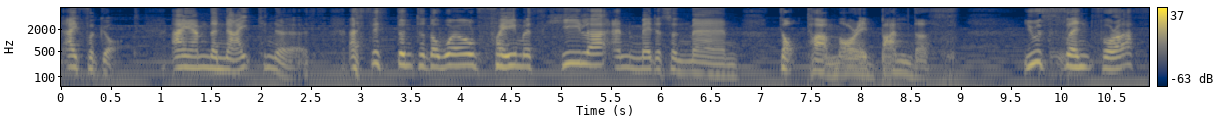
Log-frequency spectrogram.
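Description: A man's voice: high-pitched, expressive, slow, vocal fry, bright, forceful tone, faint music behind, voice pushed up, exaggerated voice. A man voicing a fat, eager night nurse woman with a wet, slobbering lisp in a storybook reading. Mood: gushing, eager. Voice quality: lisping, wet slobbering speech.

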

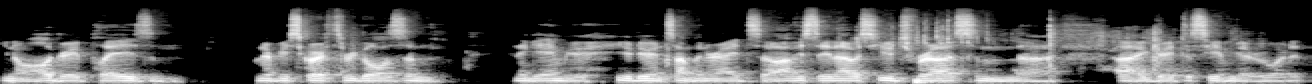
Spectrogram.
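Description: A man's voice: low-pitched, completely flat delivery, quick pace, sharp tone, breathy edge. A man answering as a hockey goaltender at a postgame press conference, brief and matter-of-fact. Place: arena press room. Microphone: table mic.

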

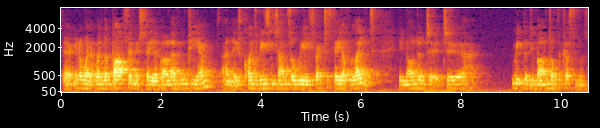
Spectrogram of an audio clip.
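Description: An older man speaks in a fairly low, mellow voice. He answers haltingly, pausing on fillers and restarting his sentences. The recording is very echoey, as if made in a bare room. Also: little pitch movement. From Hong Kong. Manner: hesitant, many fillers and restarts. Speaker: interviewee. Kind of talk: oral history interview.

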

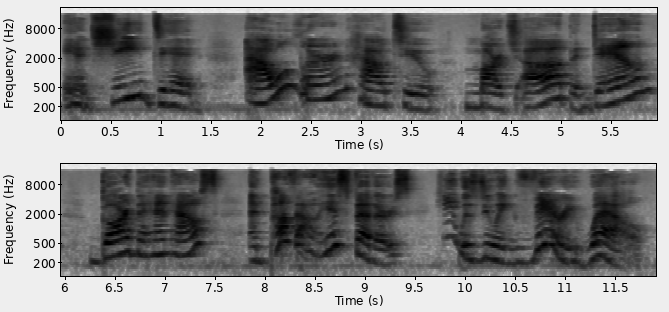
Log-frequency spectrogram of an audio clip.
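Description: A woman reading a picture book aloud to children as a teacher, expressive and emphatic. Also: a little high, very slow.

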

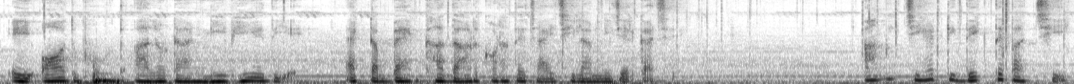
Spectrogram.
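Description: A man narrating a horror story in the first person, suspenseful and dramatic, with halting pauses. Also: mid-range voice, warm tone.

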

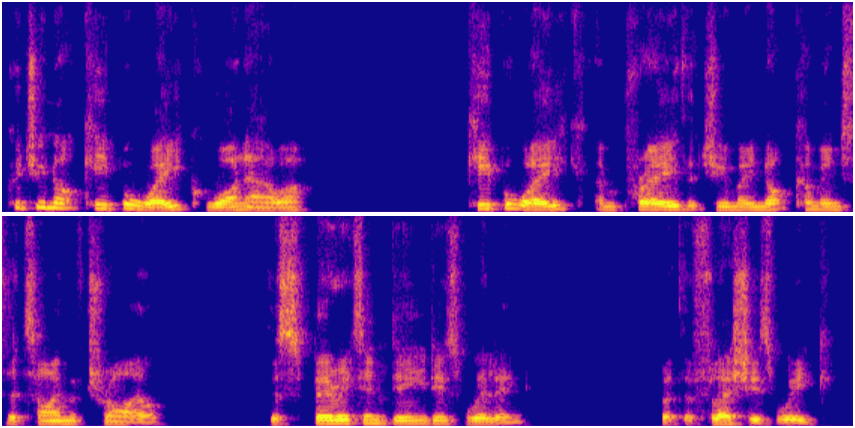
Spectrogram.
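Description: A man reads as a solemn teacher in a dramatized scripture reading. His voice sits somewhat high for a man. He declaims each line in a measured way. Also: mellow, close to an everyday voice. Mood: reproachful. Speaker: scripture reader.

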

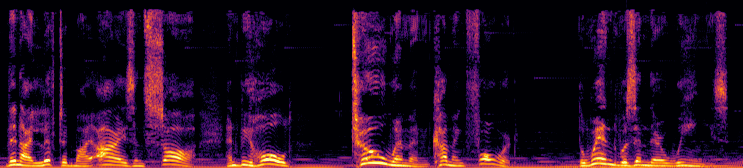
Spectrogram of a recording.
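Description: A man playing an earnest, awed prophet recounting his visions dramatically in an audio Bible. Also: sits high.

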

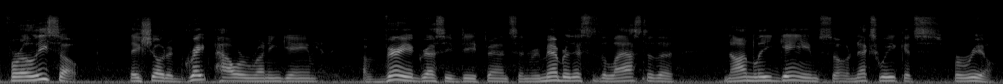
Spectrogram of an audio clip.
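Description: A man's voice: fairly high pitch, moderate pace, darkish tone, slight background noise. An older man acting as coach analyst on a post-game football show outdoors at night, speaking measuredly into a handheld mic with frequent fillers.

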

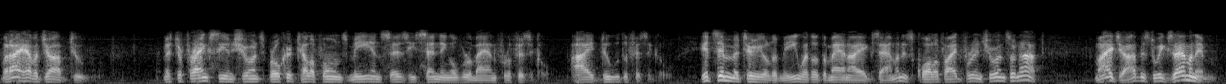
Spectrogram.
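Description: An actor playing a belligerent, defensive doctor in a 1950s radio drama, curt, indignant and husky. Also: male voice, mid-range voice, quick pace, lightly acted. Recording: dull, lo-fi old radio recording.

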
